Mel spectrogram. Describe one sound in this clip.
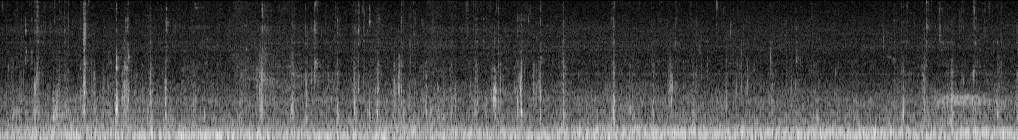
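A woman chews food noisily close to the microphone.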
